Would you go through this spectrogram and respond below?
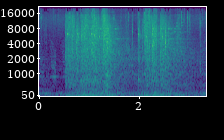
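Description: Gunfire in the video game RimWorld crackles as a dense, continuous fusillade of overlapping shots, loud and steady with no talk over it.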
